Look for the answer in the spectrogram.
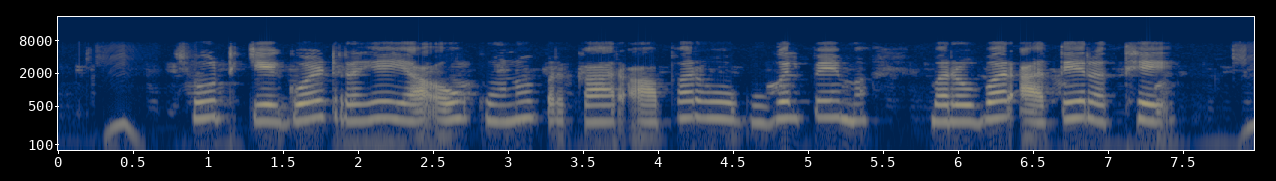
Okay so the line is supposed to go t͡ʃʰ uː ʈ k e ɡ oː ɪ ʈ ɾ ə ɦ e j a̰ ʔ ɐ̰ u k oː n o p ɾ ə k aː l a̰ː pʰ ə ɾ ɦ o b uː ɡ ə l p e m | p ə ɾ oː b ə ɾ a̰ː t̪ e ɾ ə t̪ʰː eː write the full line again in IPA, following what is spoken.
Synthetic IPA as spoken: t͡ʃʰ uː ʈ k e ɡ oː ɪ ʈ ɾ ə ɦ e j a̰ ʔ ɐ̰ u k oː n o p ɾ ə k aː ɾ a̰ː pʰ ə ɾ ɦ o ɡ uː ɡ ə l p e m | b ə ɾ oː b ə ɾ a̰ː t̪ e ɾ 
